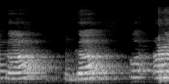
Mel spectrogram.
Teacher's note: जिनके उच्चारण में सीमित वायु निकलती है, यानी कम वायु निकलती है, उन्हें हम अल्प प्राण कहते हैं। ऐसी ध्वनियां ह रहित होती हैं।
